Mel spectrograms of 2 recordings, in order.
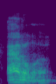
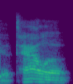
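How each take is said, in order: First: The name is said the way a computer voice would say it. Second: The name is said with the local pronunciation. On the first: The speaker calls it wrong. "the northern or the uh, computer way" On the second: The speaker calls it right. "when people say"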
